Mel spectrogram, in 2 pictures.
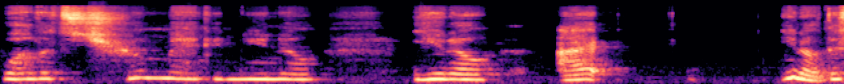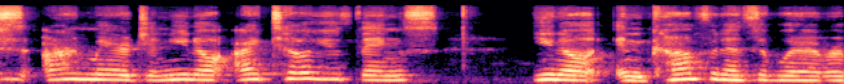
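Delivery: soft, little, meek church-mouse voice. Retelling what Jessica said to Megan, imitating Jessica's little meek voice. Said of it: "in a in a little meek voice".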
